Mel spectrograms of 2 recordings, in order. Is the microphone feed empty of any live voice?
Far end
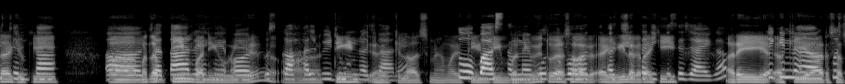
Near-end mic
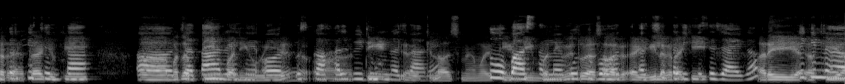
Yes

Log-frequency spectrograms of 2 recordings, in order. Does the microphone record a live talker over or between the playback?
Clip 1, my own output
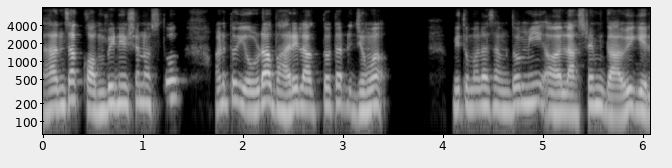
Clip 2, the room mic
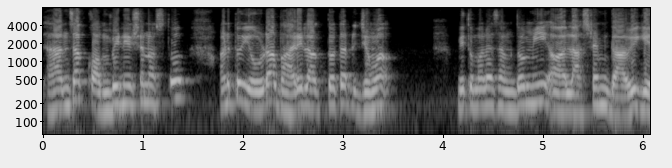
No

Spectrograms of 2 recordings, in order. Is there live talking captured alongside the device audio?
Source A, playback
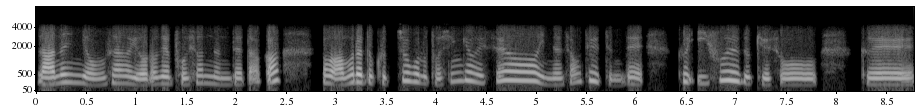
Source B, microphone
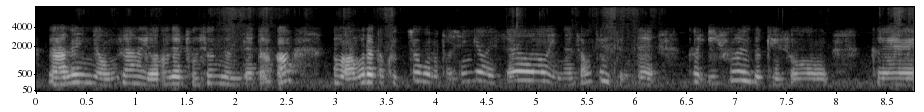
No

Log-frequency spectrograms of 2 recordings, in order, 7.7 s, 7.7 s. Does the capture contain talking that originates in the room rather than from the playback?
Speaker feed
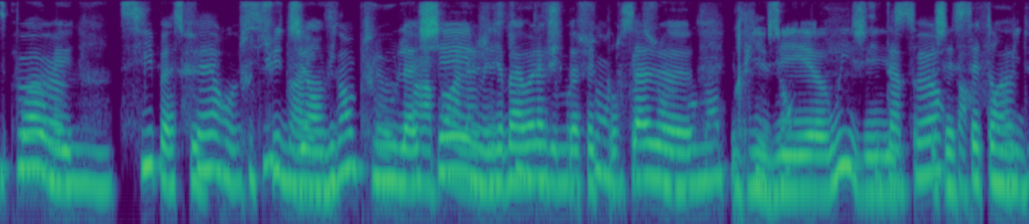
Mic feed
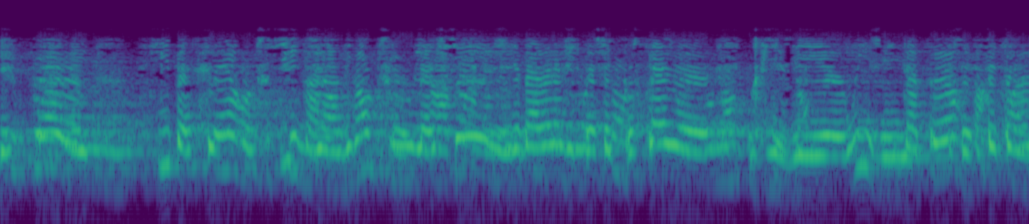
No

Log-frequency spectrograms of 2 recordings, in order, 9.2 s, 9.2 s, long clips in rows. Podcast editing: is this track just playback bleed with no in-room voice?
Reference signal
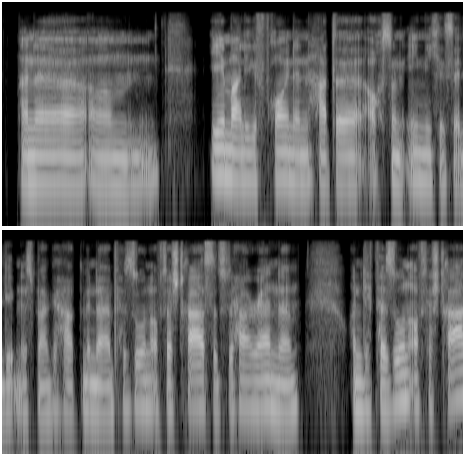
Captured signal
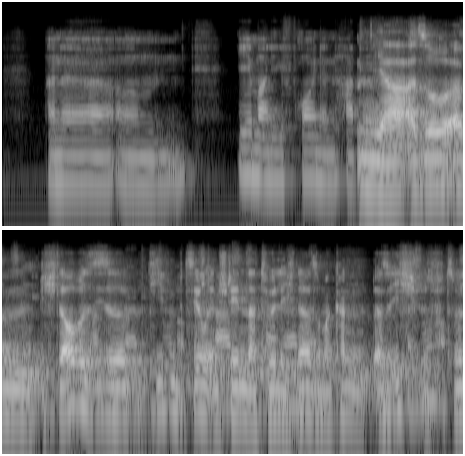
No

